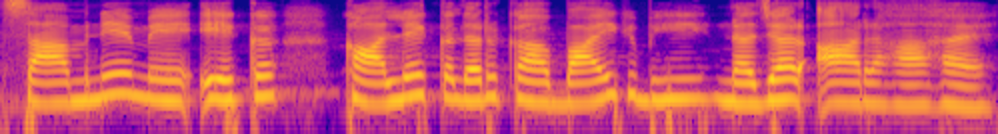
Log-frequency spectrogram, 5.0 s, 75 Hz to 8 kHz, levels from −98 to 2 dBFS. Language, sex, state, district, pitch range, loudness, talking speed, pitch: Hindi, female, Jharkhand, Palamu, 225-270 Hz, -15 LUFS, 145 wpm, 245 Hz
